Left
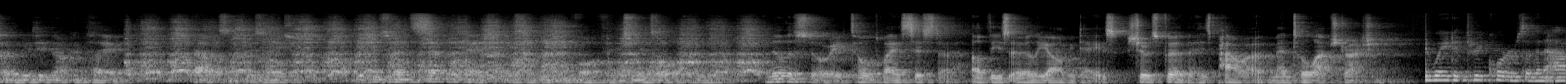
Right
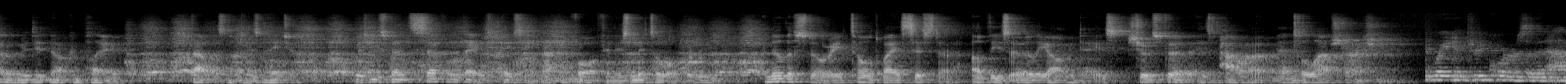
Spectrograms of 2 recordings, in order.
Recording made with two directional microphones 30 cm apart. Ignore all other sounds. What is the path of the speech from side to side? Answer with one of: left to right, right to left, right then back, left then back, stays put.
right to left.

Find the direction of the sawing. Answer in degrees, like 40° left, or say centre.
50° left.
